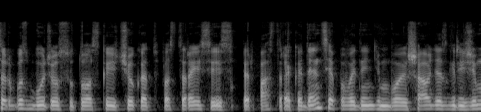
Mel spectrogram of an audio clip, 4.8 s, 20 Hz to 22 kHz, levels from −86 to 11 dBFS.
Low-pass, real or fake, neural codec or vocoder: 9.9 kHz; fake; vocoder, 44.1 kHz, 128 mel bands every 512 samples, BigVGAN v2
